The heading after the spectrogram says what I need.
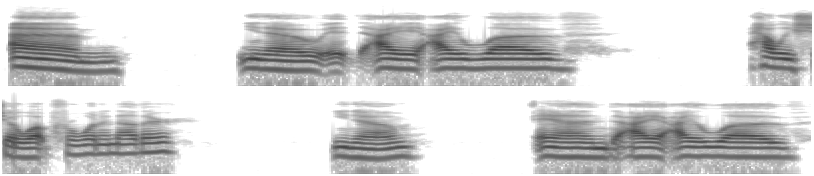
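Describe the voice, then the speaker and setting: A chatty speaker from Nashville, Tennessee, whose Southern accent is softened but still comes through. The delivery is animated, with a voice that rises and falls freely and frequent laughter. The sound is dry, with no room echo. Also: mid-range voice. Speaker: video creator. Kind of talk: casual chat.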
